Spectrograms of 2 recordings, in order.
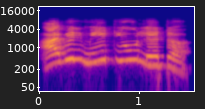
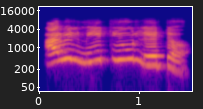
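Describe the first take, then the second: The two takes are said the same way.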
